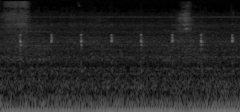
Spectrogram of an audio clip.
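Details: Chevy Cruze at idle, parked with brake on: crisp, evenly spaced turn-signal clicks, two to three a second, over a steady idle hum; earlier clicks were uneven and out of sync with the lights, owner suspects a weak battery. Now normal.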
